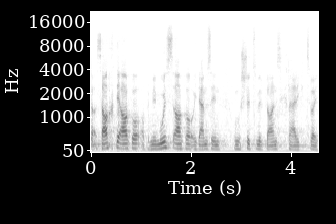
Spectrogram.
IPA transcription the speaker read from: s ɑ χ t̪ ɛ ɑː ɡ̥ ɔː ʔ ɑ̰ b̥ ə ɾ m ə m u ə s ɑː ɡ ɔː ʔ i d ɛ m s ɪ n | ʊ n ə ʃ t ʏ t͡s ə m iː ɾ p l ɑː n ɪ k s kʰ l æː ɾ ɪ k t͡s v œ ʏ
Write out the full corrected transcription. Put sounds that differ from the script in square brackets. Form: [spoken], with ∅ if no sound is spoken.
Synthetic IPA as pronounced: s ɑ χ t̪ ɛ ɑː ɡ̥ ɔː ʔ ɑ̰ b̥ ə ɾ m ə m u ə s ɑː ɡ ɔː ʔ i d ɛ m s ɪ n | ʊ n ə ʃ t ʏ t͡s ə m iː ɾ p l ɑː n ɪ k s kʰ l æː ɾ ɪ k t͡s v œ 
